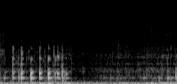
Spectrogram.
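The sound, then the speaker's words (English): Bubbles blown through a straw into a cup, a rapid string of bubbly, gurgling pops at first, then looser, lower burbles continuing to the end. “Bubbles through a straw into a cup.”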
